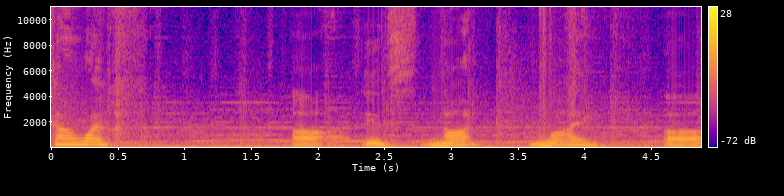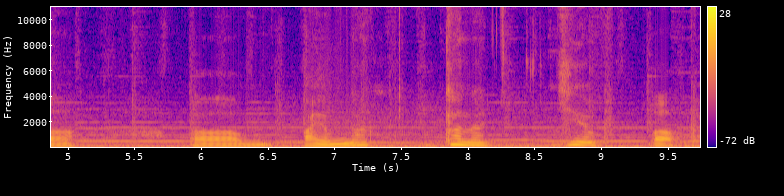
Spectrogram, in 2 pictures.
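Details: Adult male radio correspondent who lost his voice about two years earlier to segmental dystonia of the voice box, tongue and lips, with tongue thrusting during speech; speaking after Botox tongue injections, with no improvement; spasmodic dysphonia with oromandibular/lingual dystonia.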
